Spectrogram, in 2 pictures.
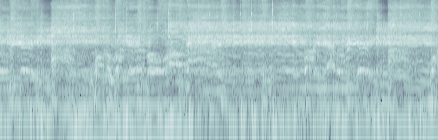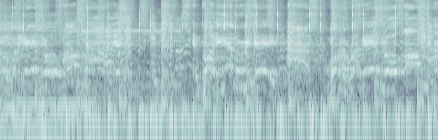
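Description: Live band playing a song, a singer over amplified instruments and a steady drum beat.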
